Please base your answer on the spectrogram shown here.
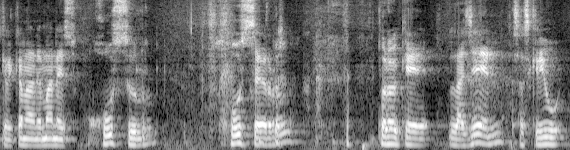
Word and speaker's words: Husserl: Ara ja no sé com es crec que en alemany és Husserl, però que la gent s'escriu H-U-S-T, la gent diu Husserl, com si fos anglès.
